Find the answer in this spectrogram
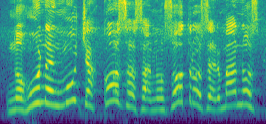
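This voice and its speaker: High-voiced man preaching a sermon. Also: lively intonation, moderate pace, a bit bright. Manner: frequent "¿verdad?" tag questions to the congregation; addresses listeners as brother and sister. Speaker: deacon preaching.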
